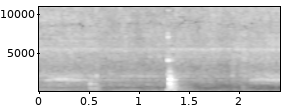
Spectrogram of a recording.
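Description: Oil heating in a clay pot on a gas stove, sizzling faintly, with one sharp tick about a second and a half in.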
